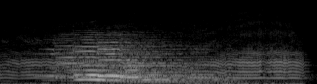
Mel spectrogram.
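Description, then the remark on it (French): A large fly buzzes in a continuous droning hum in a painter's studio, its pitch wavering up and down as it hovers, swelling loudest partway through before cutting off abruptly after about three seconds as it lands on the tip of a person's nose. “Une grosse mouche vient de se poser sur le bout de mon nez, mais je dois rester parfaitement immobile malgré tout.”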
